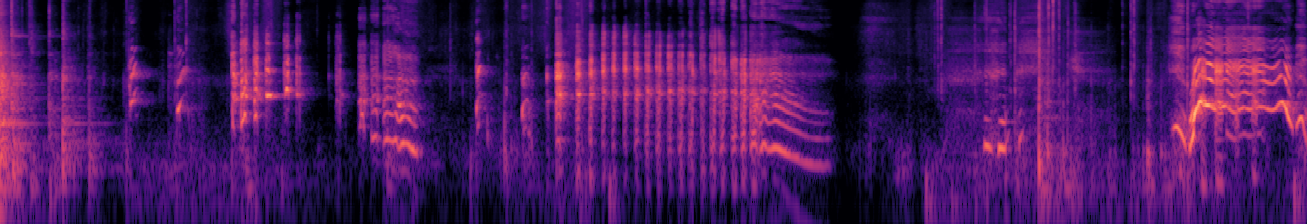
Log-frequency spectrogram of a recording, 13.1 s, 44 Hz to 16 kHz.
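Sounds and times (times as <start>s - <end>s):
dog-like yips and whines: 1.3s - 2.0s.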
